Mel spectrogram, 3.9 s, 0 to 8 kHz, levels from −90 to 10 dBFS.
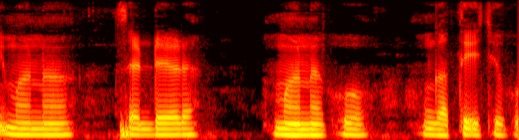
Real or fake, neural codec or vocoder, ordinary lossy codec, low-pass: real; none; none; none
